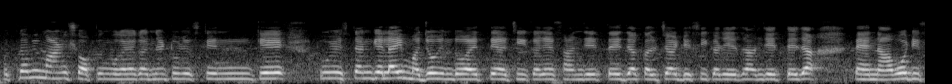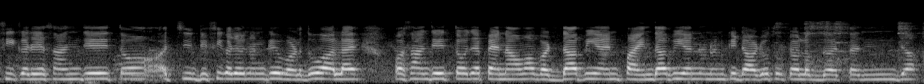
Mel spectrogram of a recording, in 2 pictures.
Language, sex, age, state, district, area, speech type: Sindhi, female, 30-45, Delhi, South Delhi, urban, spontaneous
